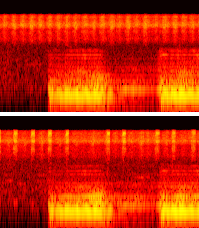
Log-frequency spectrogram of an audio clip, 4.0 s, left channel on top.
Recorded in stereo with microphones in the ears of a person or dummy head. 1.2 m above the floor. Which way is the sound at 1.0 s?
60° left (ahead or behind).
